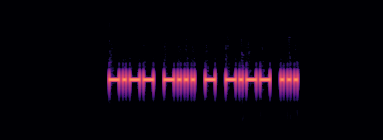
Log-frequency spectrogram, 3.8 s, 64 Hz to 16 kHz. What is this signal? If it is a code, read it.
Morse code, heard as a keyed tone, about 36 wpm, 700 Hz. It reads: YBTYS
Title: Code Groups - 5 Letters - 35wpm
